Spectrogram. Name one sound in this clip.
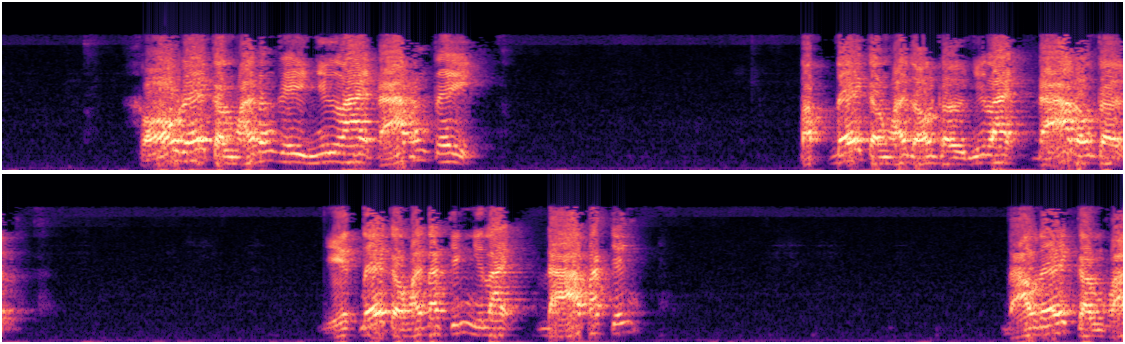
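An elderly man speaks calmly and slowly into a microphone, in phrases with pauses.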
